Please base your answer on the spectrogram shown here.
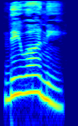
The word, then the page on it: ದಿವಾನಿ: kannada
